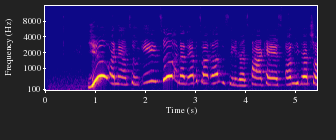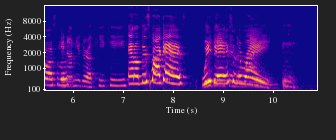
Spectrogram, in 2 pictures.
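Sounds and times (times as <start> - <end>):
speech: 0.8 - 10.5
woman clearing her throat in a rasping rumble: 10.1 - 10.6.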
